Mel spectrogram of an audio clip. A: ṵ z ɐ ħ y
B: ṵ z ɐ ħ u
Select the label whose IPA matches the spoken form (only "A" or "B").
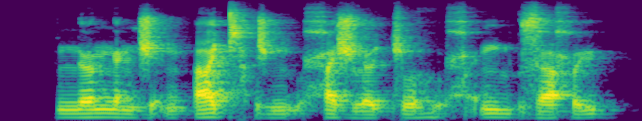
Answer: A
